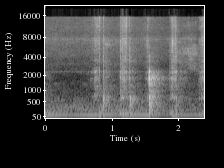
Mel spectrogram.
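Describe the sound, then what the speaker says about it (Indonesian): Knife cutting thin slices of shallots on a board while preparing sambal matah with chilies and lemon, a few sharp, irregular chopping taps close by with quiet pauses between, no talk. "Bawangnya diiris tipis-tipis."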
